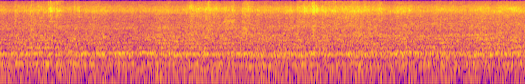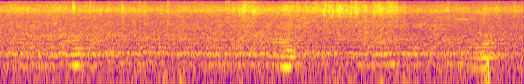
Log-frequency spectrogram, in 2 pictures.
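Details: Many honey bees hum in a steady, dense, low drone at a hive entrance that has been reduced and fitted with an anti-robbing screen.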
